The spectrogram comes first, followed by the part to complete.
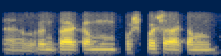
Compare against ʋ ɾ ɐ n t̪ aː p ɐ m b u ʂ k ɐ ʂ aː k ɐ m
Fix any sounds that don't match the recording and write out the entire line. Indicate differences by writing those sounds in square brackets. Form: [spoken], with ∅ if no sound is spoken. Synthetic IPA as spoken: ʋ ɾ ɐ n t̪ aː [k] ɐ m [p] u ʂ [p] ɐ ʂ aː k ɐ m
